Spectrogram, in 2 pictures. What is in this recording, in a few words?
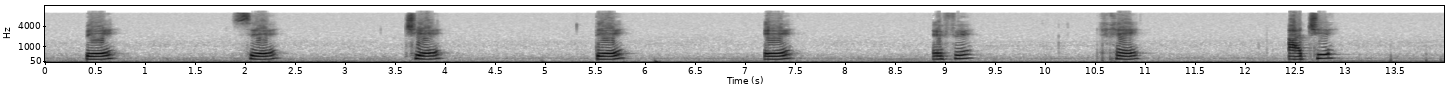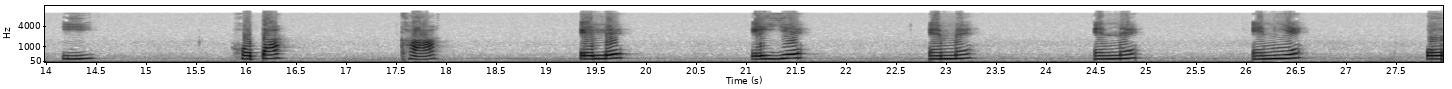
alphabet, Spanish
